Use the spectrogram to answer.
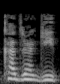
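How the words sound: The name is said the Polish way.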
